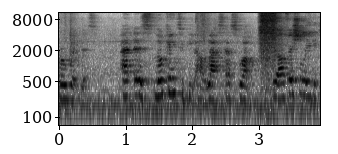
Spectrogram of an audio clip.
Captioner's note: static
